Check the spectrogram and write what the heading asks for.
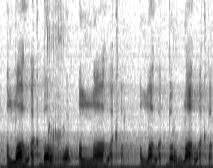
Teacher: فبعض الناس يشدد الراء من الله أكبر، وذلك إذا وصلها بما بعدها · Term: اللحن بزيادة شدة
